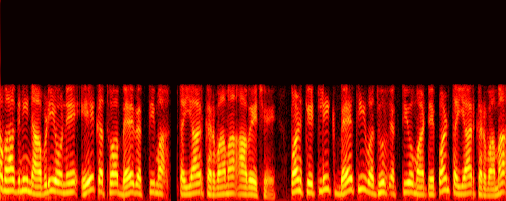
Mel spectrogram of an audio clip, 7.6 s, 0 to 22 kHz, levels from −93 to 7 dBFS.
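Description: Throughout, the speech sounds buzzy, synthetic and boxed in below 4 kHz: the AMR narrowband mobile codec at a low bit rate, fitting its 7.4 kbps mode, squeezes the voice into a coarse pulse-driven model. From 2.42 to 2.67 s, just after "એક અથવા બે વ્યક્તિ", the sound smears into a drawn-out tone and fades to silence, then returns rough. At 5.76 to 5.94 s, after "કેટલીક બેથી", there is a shorter dip and warble. Both are lost AMR speech frames, about 240 ms and 80 ms of them, during which the decoder repeated its last good settings at falling gain.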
